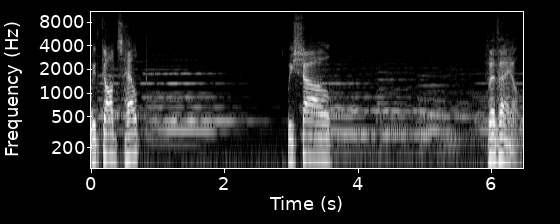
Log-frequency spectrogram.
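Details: Acted stammer: actor portraying King George VI delivering a wartime radio speech in a film; stuttering (acted).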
